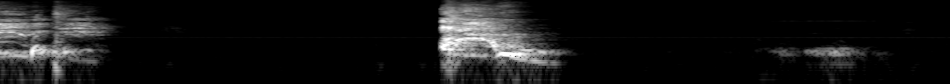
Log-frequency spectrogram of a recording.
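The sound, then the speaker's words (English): Two sharp, forceful coughs a couple of seconds apart, fairly loud, followed by a softer throaty grunt, with no talking around them. “I don't know why I'm coughing.”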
